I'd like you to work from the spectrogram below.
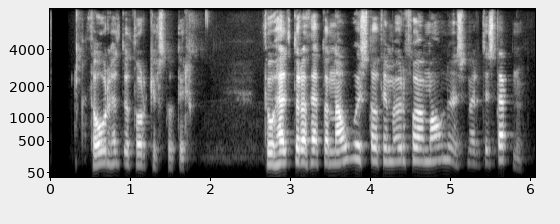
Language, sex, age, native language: Icelandic, male, 40-49, Icelandic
